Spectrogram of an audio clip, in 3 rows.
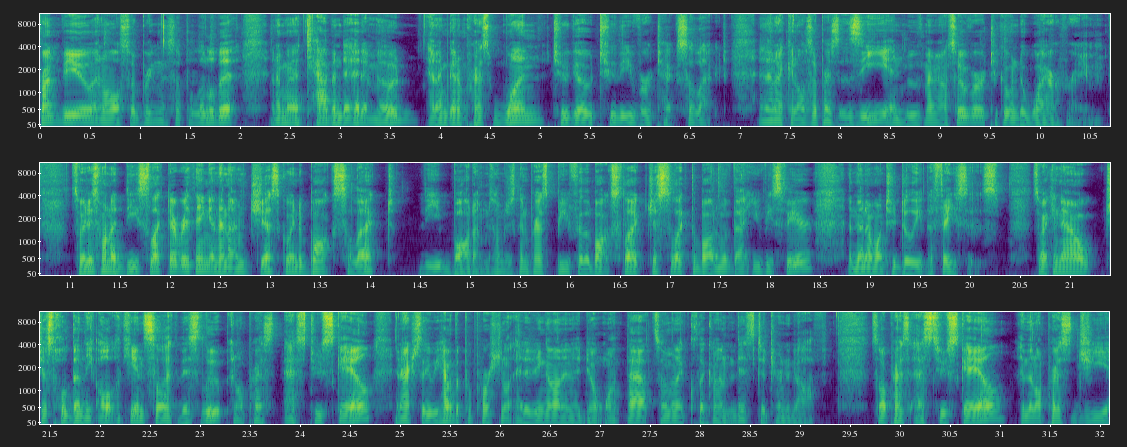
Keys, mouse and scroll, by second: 0.2 g, 1.5 shift+middle drag, 1.8-2.2 scroll up 2, 2.2 Tab, 4.4 1, 8.4 z, 9.1 a, 13.7 b, 16.3 b, 17.3-19.3 shift+middle drag, 19.3 x, 19.8-20.3 scroll up 3, 21.7 alt+right click, 22.5 scroll down 1, 23.2 s, 28.2 click, 29.7 s, 31.3 g.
